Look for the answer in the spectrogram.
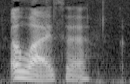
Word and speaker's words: Eliza: Eliza.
